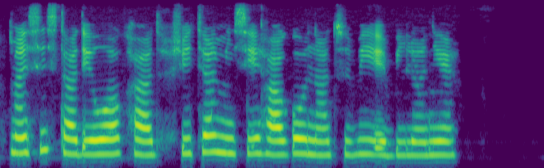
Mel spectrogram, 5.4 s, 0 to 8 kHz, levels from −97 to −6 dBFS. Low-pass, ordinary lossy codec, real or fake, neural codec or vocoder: 7.2 kHz; none; real; none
